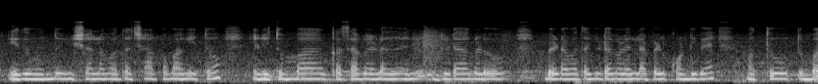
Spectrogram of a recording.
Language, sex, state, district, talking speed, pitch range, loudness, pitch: Kannada, female, Karnataka, Chamarajanagar, 100 wpm, 240-250 Hz, -17 LUFS, 245 Hz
